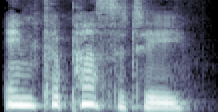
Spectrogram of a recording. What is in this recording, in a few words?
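"incapacity", British English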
